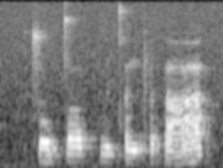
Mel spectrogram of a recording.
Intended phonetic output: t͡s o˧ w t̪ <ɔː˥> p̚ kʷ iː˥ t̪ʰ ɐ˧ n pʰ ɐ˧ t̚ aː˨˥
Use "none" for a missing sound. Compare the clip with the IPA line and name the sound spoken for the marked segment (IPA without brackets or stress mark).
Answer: ɔː˥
